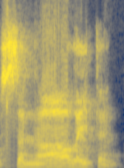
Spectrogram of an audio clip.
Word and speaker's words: Sanaa Lathan: let's look at the let's look at the pronunciation okay all right let's see oh Sanaa Lathan oh Sana that's the thing uh when we're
